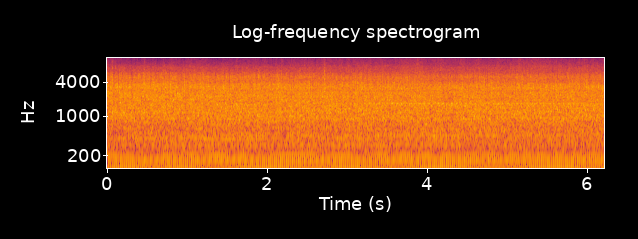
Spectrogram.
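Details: Morra F25-6 disc mower on a tractor, test run after repair (it had a pod bearing failure the year before and is down again). Steady tractor drone with the discs spinning evenly and no knocking or metal contact; running normally.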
